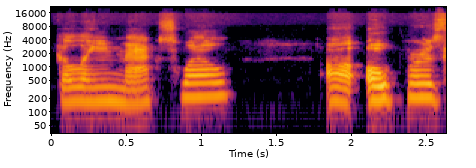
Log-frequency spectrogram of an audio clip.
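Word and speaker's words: Ghislaine: it's true they're saying Barbara Walters was like galain Maxwell uh Oprah's like galain Maxwell and that's how you pronounce her name it's not I like the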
